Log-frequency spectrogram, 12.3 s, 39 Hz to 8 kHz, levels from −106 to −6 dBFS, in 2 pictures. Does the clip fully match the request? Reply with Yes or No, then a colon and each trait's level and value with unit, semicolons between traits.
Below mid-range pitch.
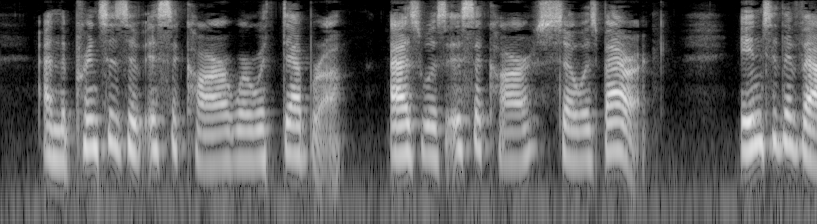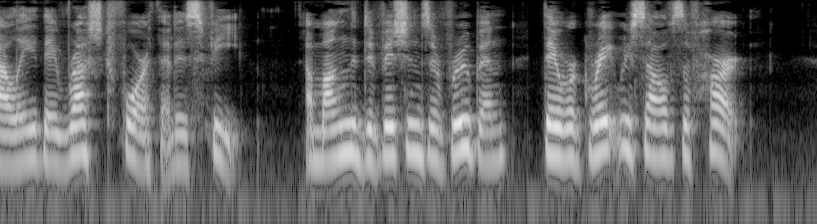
No: high, 200 Hz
